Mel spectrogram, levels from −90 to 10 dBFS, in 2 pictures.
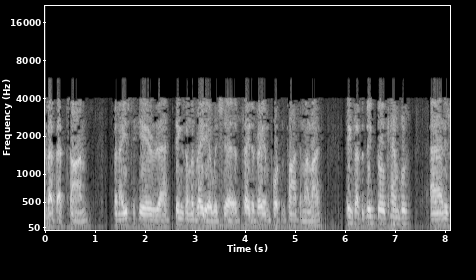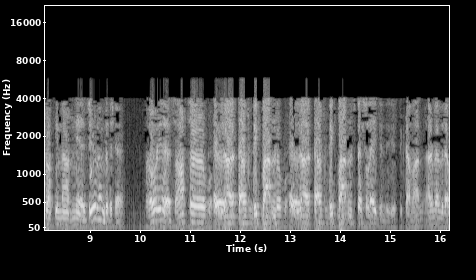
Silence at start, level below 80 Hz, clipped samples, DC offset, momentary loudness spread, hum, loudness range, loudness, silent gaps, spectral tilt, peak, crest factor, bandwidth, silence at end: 0 s; -34 dBFS; 1%; under 0.1%; 7 LU; none; 4 LU; -8 LUFS; none; -7 dB/octave; 0 dBFS; 8 dB; 6 kHz; 0 s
